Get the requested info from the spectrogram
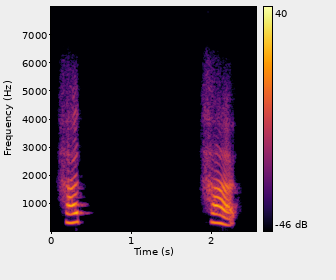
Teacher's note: This letter usually makes an H sound. In the 받침 position, you need to read it as T.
